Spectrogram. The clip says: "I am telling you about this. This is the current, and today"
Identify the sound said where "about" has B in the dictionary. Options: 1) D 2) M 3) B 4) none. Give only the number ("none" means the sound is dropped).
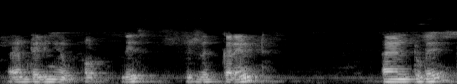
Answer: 4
